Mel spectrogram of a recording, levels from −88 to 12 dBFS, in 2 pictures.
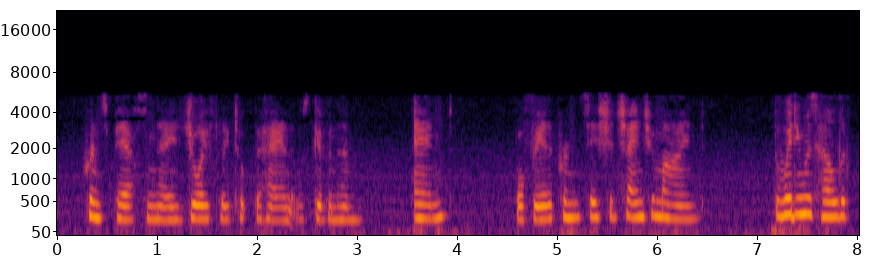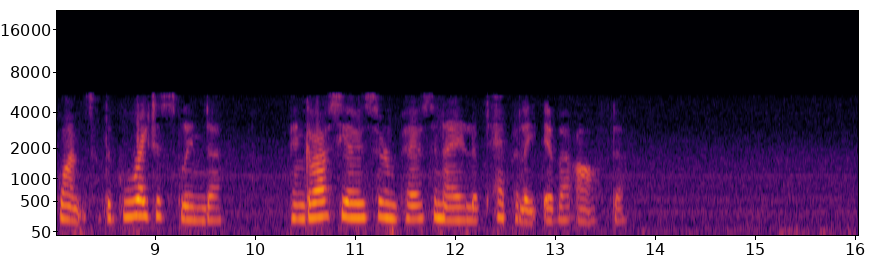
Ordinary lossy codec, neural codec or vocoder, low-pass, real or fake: MP3, 32 kbps; none; 5.4 kHz; real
